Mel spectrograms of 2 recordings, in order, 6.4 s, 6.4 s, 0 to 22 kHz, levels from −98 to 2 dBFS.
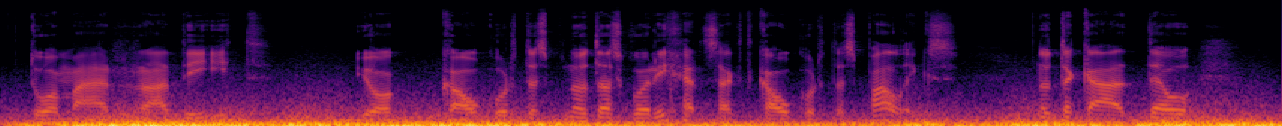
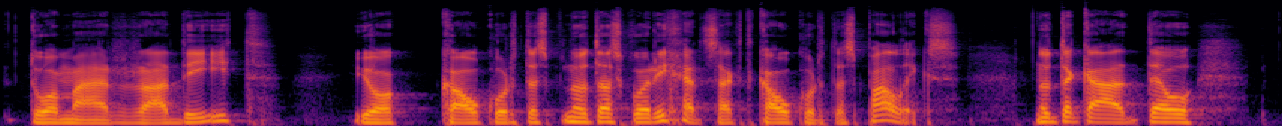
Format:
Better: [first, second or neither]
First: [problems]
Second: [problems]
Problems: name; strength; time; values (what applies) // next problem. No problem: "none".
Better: second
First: low rumble; loud; throughout; 5 dB below the speech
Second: none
